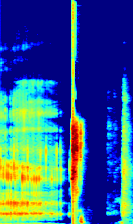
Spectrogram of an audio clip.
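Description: A man's drawn-out vocal sound, falling in pitch and trailing off into breath, followed by one short sharp click about a second in.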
